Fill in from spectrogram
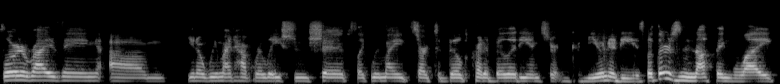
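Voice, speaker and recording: A woman from Venezuela who grew up in Miami talks as a guest on a relaxed interview show. Her voice sits low, and she fills pauses with "um" and "like". The audio is dry and a bit muffled, as over a video call. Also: no echo. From Venezuela, raised in Miami. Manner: relaxed, many "um" and "like" fillers. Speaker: guest, campaign director. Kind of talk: casual interview chat.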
